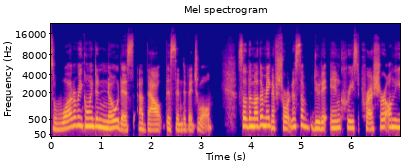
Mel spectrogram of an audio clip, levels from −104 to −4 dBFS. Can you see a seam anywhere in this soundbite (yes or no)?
yes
